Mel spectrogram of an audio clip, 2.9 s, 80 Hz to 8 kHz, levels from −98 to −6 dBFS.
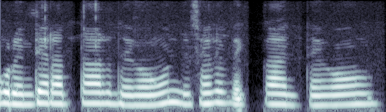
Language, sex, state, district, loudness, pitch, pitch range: Chakma, female, Tripura, Unakoti, -15 LUFS, 235 Hz, 220-245 Hz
